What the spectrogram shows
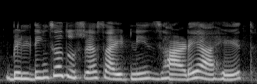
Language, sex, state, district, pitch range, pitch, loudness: Marathi, female, Maharashtra, Aurangabad, 240-295 Hz, 275 Hz, -17 LUFS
